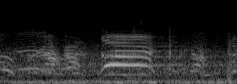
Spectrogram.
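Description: A single drawn-out shout on the football field about a second in, held on one pitch for about half a second: a call of the snap count as the ball is snapped. Under it runs a steady low outdoor rumble.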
